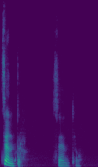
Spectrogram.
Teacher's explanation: Es una T. T y S pronunciadas juntas, rapidito.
